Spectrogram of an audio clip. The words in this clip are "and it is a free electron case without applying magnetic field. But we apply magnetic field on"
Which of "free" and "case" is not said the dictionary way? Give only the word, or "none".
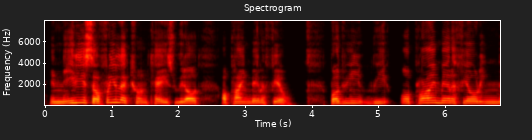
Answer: none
